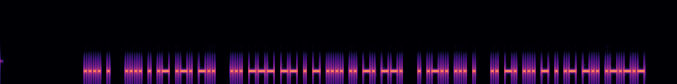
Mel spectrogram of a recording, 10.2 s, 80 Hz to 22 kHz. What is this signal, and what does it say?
Morse code, heard as a keyed tone, about 34 wpm, 700 Hz. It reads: HE HEARD SOMETHING ELSE INSTEAD.
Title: Sentences from Top 800 Words 35wpm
